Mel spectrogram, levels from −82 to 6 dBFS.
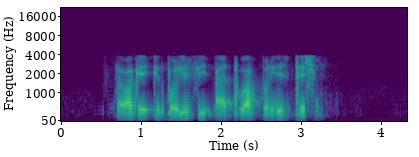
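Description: The speech runs throughout through an LPC-10 vocoder, whose pulse-or-noise excitation leaves a buzzy robotic voice with nothing above 3.9 kHz, consistent with 2.4 kbit/s.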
